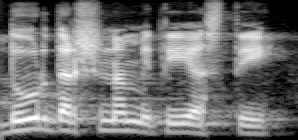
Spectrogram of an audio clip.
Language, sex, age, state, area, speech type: Sanskrit, male, 30-45, Rajasthan, urban, spontaneous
